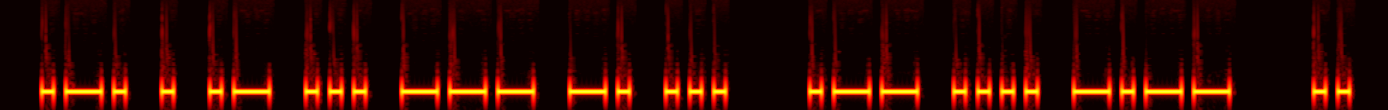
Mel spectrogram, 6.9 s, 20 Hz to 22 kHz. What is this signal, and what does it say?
Morse code, heard as a keyed tone, about 20 wpm, 700 Hz. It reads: REASONS WHY I
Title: Sentences with 5-Word Phrases - 20wpm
